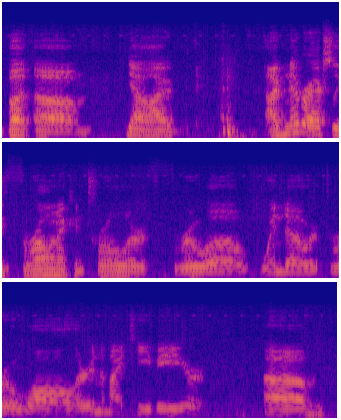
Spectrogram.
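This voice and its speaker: Animated man podcasting, noisy background. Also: mid-range voice, a little slow. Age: 30s. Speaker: podcast host. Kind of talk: casual chat. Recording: clear steady background noise.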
